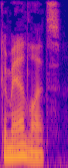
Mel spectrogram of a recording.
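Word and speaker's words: cmdlet: In PowerShell, administrative tasks are generally performed via commandlets, pronounced commandlets, which are specialized .NET classes implementing a particular operation.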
